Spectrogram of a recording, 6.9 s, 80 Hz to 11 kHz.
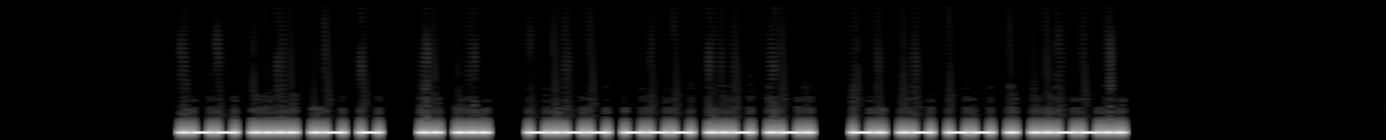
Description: Morse code, heard as a keyed tone, about 37 wpm, 700 Hz. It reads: WHAT IS YOUR NAME?
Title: Sentences from Top 200 Words 40wpm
